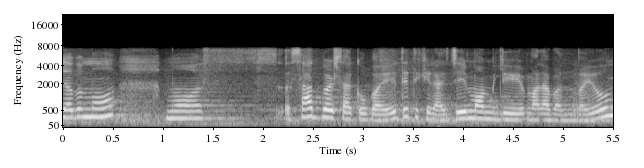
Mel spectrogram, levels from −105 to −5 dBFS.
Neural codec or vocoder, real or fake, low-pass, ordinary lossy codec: none; real; 7.2 kHz; none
